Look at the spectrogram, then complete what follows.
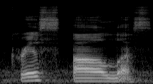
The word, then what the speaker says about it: chrysalis: look at three syllables Chris all us but it's spelled ch but it's pronounced CR and last adult about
